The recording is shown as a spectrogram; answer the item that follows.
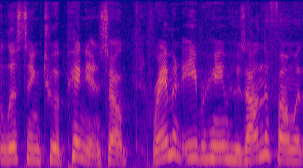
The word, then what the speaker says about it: Ibrahim: in America so I believe we have Raymond Ibrahim on the phone hi hi Debbie yellow nice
